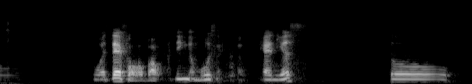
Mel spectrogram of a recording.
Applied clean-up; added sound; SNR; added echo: neural mask model DeepFilterNet 3.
